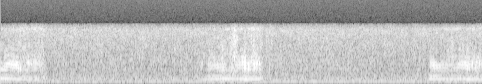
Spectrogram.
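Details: Sleeping cat: slow, regular snores, about one every two to three seconds, with a low steady hum in the room; cat snoring.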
